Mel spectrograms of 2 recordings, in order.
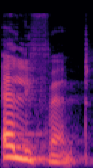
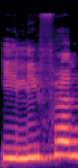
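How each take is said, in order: First: It begins with an 'eh' vowel sound. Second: It begins with an 'ee' vowel sound. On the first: The speaker calls it right. "না এলিফ্যান্ট" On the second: The speaker calls it wrong. "আমি কি ইলিফ্যান্ট বললাম না"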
